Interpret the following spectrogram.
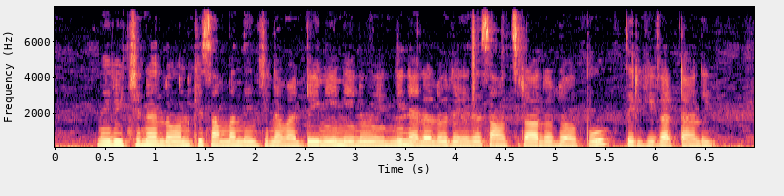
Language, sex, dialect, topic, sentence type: Telugu, female, Utterandhra, banking, question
